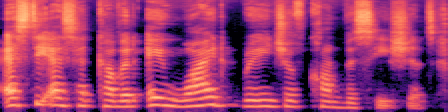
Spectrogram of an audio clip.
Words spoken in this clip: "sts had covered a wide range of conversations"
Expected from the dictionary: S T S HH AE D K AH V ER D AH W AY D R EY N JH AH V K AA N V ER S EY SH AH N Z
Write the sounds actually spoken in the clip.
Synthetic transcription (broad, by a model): S T S HH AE D K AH V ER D AH W AY D R EY N JH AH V K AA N V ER S EY SH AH N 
